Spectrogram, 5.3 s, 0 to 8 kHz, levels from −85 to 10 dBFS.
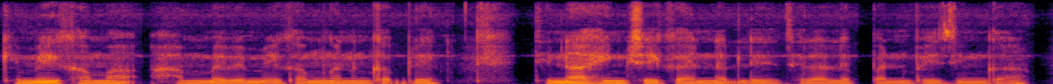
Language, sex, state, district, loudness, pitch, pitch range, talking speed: Wancho, male, Arunachal Pradesh, Longding, -21 LUFS, 110 Hz, 105-110 Hz, 305 wpm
